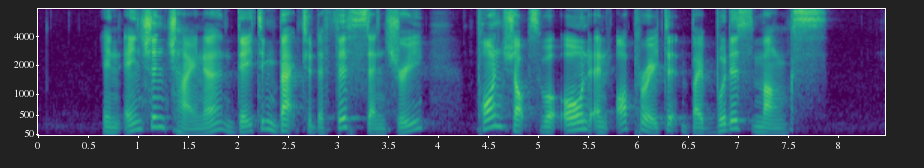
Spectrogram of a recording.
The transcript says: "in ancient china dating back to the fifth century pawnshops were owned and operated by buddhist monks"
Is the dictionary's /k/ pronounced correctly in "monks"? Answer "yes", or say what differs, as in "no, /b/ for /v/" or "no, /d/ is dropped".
yes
